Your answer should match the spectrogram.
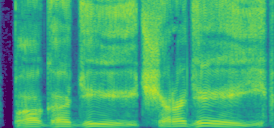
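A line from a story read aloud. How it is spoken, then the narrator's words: Roar. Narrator (Russian): взревел Бьорн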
